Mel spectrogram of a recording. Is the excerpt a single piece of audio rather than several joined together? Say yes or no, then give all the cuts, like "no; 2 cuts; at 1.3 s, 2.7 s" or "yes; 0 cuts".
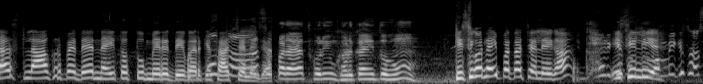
no; 1 cut; at 2.7 s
